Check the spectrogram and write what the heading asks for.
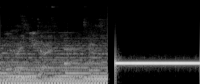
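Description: Background music that cuts off abruptly about a second in, replaced by a loud, steady test-tone beep of the kind played with TV colour bars, used as a transition effect.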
